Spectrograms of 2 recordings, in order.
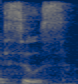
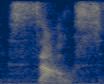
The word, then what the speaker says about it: Seuss: I know I know everyone says it's Dr Seuss but I remember a few maybe a couple of years ago and Jeopardy it was a question in Jeopardy and they said that the pronunciation was actually South so that's what I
